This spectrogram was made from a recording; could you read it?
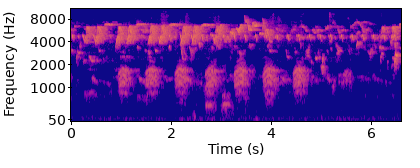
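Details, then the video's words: Garden nightingale in spring, singing rich, rapid phrases. Steady pulses of lower, rounded notes come roughly twice a second beneath a dense, shimmering layer of high twittering from other birds. "Nightingale (Bulbul) Sound in Garden"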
